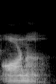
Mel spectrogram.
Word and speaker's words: honor: and honest man and honor okay so it is an honor to me because the beginning h is silent it is not sounded so h is silent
